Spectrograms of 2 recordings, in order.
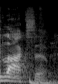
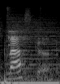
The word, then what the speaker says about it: laksa: Linda, earlier, you did have an interesting pronunciation of laksa. Alaska, like Alaska. Is it not Alaska? It's LAKSA, L-A-K-S-A.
